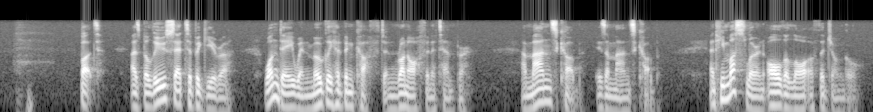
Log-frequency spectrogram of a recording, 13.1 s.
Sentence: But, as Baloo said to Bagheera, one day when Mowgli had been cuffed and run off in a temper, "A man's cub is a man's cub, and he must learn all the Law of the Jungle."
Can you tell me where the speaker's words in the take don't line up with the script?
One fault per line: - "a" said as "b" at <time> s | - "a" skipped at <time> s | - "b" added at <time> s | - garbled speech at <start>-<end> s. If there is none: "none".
none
